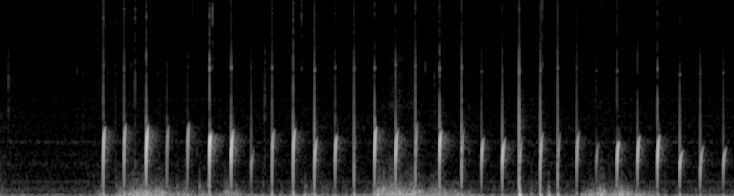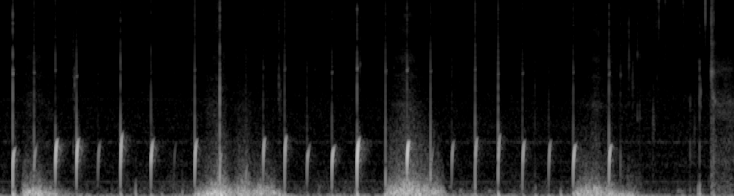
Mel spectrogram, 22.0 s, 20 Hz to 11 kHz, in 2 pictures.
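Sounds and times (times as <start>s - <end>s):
soft low rumble: 1.4s - 21.6s
mouth pops: 1.5s - 21.8s.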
